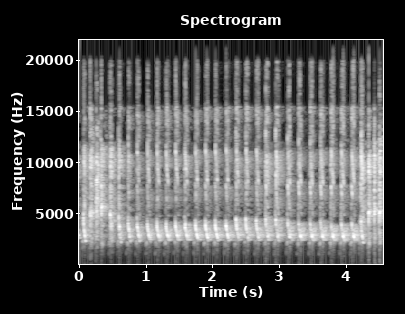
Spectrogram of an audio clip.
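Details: Kapas tembak chattering continuously to rile up other birds: a steady stream of quick, sharp, high-pitched notes, about three or four a second, with no pauses.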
